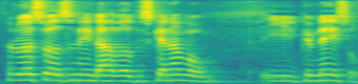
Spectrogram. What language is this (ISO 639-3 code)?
dan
